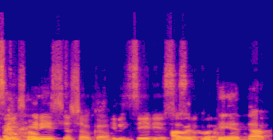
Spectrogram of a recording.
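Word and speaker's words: Sidy Cissoko: How do you pronounce it? Saidi Sissoko? Saidi Sissoko.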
